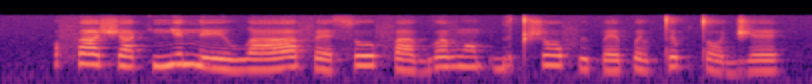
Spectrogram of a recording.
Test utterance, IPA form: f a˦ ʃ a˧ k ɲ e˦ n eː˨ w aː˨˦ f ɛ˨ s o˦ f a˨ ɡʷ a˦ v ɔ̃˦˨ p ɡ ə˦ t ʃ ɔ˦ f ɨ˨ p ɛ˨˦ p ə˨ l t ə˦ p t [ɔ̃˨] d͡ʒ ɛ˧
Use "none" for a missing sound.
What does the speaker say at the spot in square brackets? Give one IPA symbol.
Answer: ɔ˨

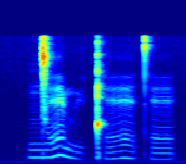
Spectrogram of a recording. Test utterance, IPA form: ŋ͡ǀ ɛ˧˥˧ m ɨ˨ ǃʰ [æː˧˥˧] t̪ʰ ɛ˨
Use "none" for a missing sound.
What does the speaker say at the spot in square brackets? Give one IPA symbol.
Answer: ɛː˧˥˧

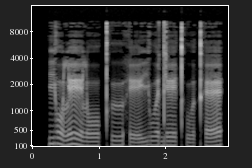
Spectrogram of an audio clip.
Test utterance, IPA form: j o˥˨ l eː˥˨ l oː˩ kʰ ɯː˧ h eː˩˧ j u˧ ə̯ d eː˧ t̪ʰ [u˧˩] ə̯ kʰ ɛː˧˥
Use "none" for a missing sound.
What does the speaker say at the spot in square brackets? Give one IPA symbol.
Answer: u˩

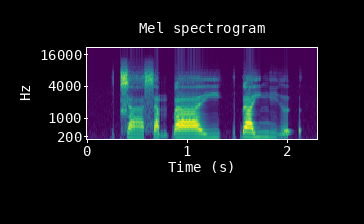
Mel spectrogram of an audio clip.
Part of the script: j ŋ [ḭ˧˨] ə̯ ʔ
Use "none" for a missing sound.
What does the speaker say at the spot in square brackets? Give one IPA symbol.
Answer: ḭ˧˨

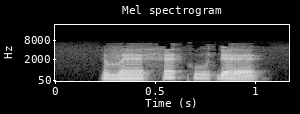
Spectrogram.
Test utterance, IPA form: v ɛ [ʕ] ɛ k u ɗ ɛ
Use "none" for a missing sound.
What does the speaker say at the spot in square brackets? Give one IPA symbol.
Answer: h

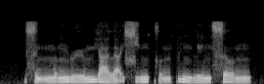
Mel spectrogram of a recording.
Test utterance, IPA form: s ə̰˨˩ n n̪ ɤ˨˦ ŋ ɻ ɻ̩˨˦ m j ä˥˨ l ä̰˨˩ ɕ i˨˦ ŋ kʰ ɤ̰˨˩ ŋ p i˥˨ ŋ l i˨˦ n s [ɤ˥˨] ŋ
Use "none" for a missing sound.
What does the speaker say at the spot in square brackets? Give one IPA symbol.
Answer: ɤ˥˨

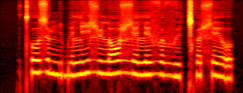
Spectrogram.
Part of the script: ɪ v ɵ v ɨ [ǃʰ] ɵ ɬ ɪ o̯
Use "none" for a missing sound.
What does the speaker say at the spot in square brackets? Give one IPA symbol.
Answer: ǀʰ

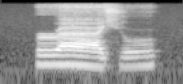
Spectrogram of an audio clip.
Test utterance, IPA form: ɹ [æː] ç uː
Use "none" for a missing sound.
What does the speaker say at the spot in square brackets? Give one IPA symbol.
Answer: æː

